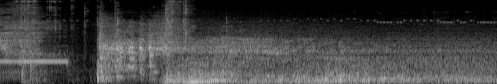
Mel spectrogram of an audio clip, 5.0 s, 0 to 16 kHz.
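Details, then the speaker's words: 2000 Ford Expedition 4.6, after replacing ignition coils and spark plugs to fix a cylinder 1 misfire: brief crank, then clean catch and an even, smooth idle with no stumble or skip; running healthy. "oh yeah that took care of it she's smooth now oh baby beautiful she sounds good"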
